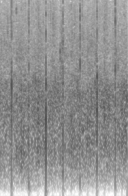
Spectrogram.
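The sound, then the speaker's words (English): A crowd applauds to show who is into vintage shopping, a steady wash of many hands clapping at once with a few sharper claps standing out at a regular beat. No one speaks over it. “Clap of hands, who's into vintage shopping?”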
